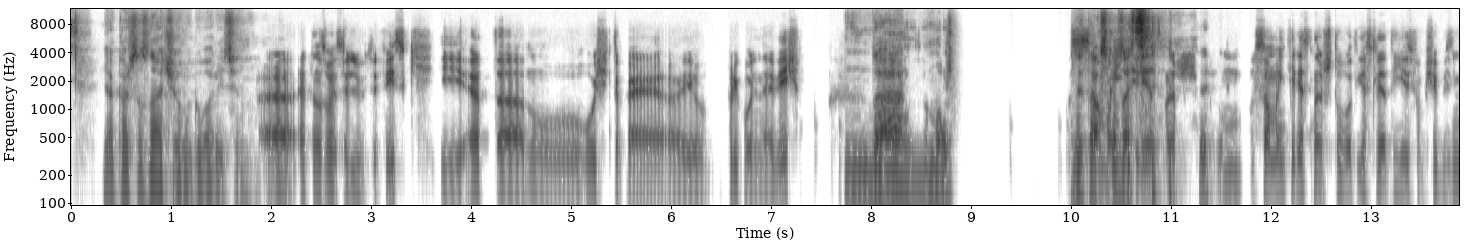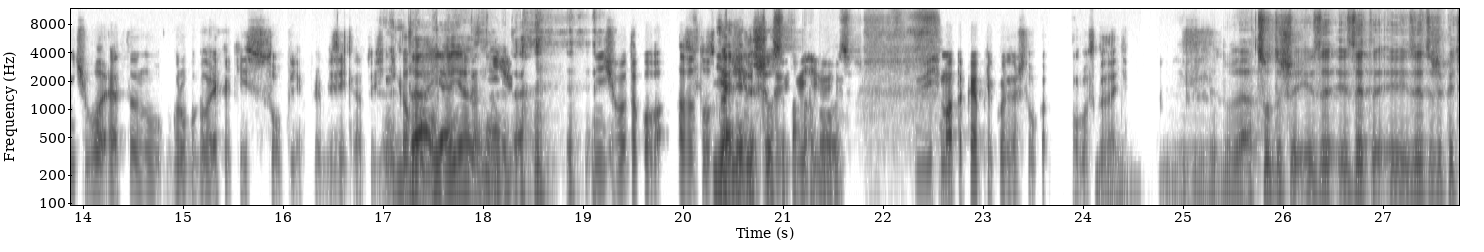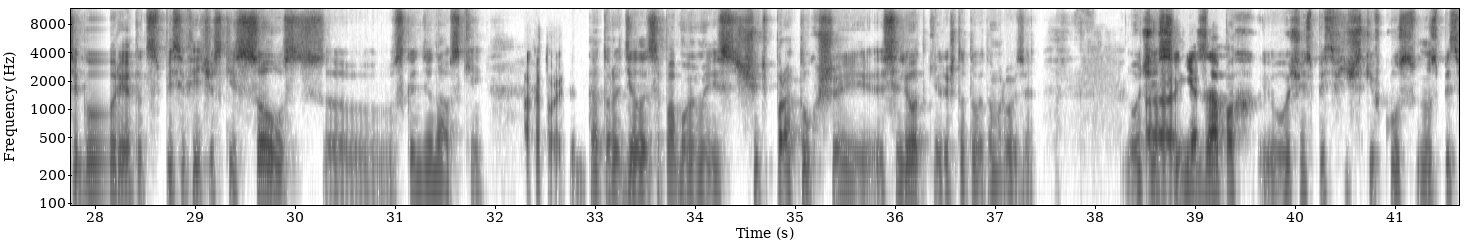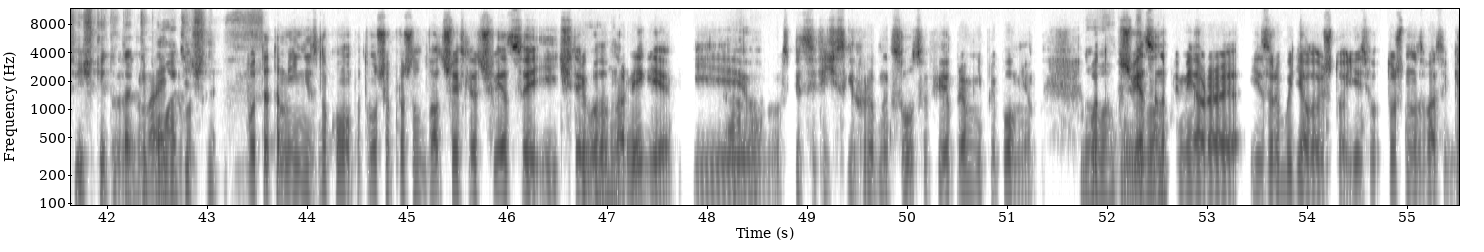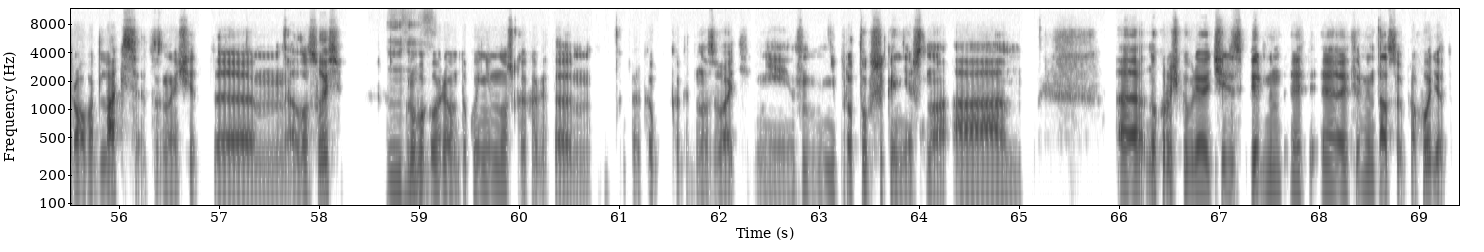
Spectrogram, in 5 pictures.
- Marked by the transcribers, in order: other background noise; tapping; laugh; chuckle; chuckle
- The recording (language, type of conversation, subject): Russian, unstructured, Какой самый необычный вкус еды вы когда-либо пробовали?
